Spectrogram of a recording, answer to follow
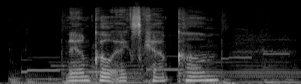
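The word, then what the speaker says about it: Namco × Capcom: I think the the X in Namco Namco X Capcom is supposed to be pronounced cross.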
